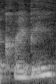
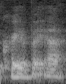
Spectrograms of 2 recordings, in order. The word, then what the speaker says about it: Crayabea: the Crayabea Knitting Podcast, which forever I called it the Creeby because I hadn't heard it pronounced. And then my friend laughed at me and told me that it was the Crayabea, and now I feel silly.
